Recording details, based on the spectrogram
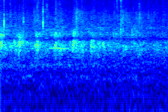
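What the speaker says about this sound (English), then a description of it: "another round of applause for the CEO of Blackberry" An audience claps steadily for the CEO of Blackberry at the Expand North Star conference, a dense, even spatter of applause with no gaps across the short stretch, fairly close and moderately loud.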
